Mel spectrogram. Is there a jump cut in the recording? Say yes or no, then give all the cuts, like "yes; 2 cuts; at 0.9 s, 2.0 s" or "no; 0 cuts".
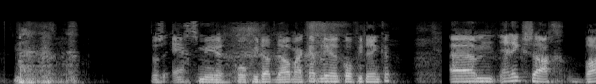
yes; 1 cut; at 4.4 s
